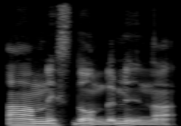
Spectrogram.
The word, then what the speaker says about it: Anis Don Demina: Nu sa du nog Demina igen. Men om vi har det så, jag har faktiskt klippt ut lite så att ifall man missade gårdagen så ska man få lyssna lite på hur det lät. Så här, om man inte känner till honom, Anis Don Demina är hur det uttalas.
